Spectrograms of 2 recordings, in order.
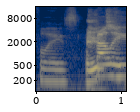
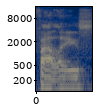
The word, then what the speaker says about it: Fallaize: i was at university everyone always called me filets as well uh but it is pronounced phallaes he's putting the ambassadors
